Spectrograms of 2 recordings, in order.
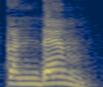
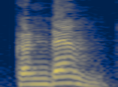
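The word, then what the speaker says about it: condemn: वह होता है कंडेम। कंडेम। तो यहां भी एन साइलेंट है।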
